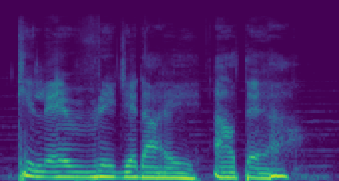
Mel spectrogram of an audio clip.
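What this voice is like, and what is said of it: Impression of Senator Palpatine. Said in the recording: “my impression of Senator Palpatine. Tell me if it's good. ... It's probably not good. It's probably terrible.”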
